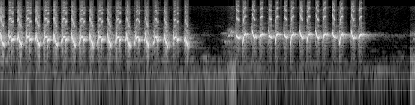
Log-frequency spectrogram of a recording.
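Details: Yellow-vented bulbul in a cage singing fast ropel song, played to encourage a caged bird to sing: two bursts of evenly spaced, bright chirping notes with a short silence between.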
